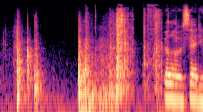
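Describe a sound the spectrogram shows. Cutlery rattles in a drawer.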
